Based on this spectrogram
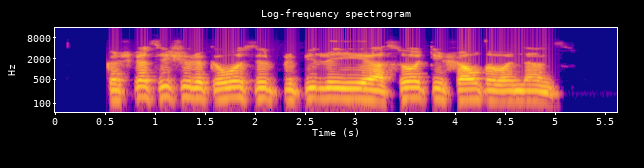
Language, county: Lithuanian, Tauragė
